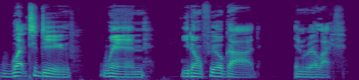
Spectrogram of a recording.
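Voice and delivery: very deep, broken-up, solemn phrasing. Host turning to a serious topic for listeners, in a lowered somber voice. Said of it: "Let me bring my rate down to a somber time".

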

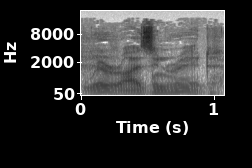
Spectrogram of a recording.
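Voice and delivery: put-on radio dj announcer voice. A band signing off on a radio station, putting on the radio voice. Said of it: "got to get the radio voice on".

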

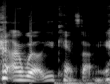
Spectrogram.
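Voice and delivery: plain

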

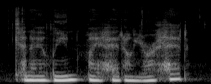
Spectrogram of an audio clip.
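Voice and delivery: hushed, whispering voice. Reading a listener's date story aloud, the date's line: whispering. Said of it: "he whispers".

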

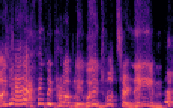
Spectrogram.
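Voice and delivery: completely sarcastic, high, swooping delivery. Retelling their reply to a woman who asked about her friend: retelling a sarcastic reply. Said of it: "we were being completely sarcastic".

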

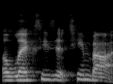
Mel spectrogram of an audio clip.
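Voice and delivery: ordinary talk, nothing marked

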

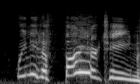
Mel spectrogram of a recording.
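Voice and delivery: very high, voice-cracking, panicked hysterical scream. A soldier calls for help as a troll attacks; hysterical scream, voice cracking. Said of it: "screamed a soldier, hysteria cracking his voice".

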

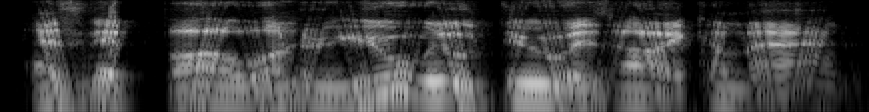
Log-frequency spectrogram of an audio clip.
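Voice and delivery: authoritative, distorted-sounding tone. A commanding figure speaks into the listeners' minds, booming voice. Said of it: "His voice booms out through your mind".

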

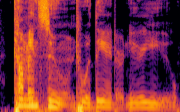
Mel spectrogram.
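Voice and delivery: dramatic movie-trailer announcer voice. Announcing something coming soon to theaters, in a movie-trailer voice. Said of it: "I want to do the movie voice".

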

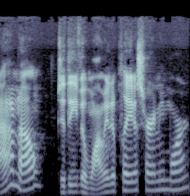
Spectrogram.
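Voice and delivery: high, rushed, imitated unsure tone. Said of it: "She actually fucking said that in that exact tone".

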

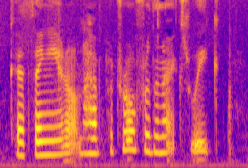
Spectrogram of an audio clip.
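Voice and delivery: plain

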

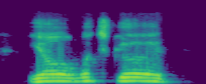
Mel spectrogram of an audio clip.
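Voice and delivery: put-on tough street-kid style speech. Describing a kid heard on the other phone line, the speaker imitates him. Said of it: "Sound like a total typical gangbanger".

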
